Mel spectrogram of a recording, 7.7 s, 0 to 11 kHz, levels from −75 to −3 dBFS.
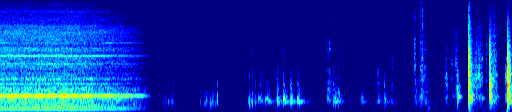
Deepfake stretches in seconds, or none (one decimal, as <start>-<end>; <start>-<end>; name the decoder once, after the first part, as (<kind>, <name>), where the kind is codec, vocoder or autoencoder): none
